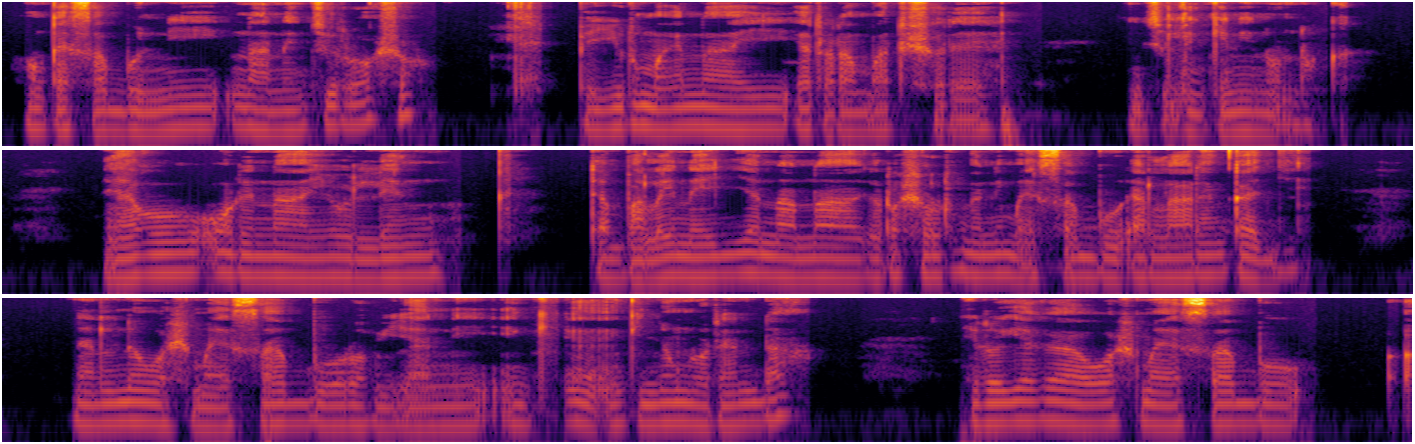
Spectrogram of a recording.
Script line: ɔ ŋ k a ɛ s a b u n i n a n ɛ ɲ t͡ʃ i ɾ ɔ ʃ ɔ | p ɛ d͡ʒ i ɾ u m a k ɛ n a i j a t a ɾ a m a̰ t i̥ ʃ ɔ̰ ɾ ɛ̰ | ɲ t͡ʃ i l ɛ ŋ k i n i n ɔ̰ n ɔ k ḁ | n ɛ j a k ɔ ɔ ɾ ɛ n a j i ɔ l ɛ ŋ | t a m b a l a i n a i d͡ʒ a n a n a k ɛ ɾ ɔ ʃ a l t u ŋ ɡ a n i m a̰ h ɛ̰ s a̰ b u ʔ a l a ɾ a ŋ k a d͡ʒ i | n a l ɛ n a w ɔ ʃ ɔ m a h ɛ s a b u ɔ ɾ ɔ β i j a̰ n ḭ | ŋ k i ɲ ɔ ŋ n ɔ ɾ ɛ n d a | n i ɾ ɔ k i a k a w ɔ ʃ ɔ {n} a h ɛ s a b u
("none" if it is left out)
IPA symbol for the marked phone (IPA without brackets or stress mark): m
